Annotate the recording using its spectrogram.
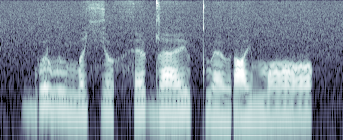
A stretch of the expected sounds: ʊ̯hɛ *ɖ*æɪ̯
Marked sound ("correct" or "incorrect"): correct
